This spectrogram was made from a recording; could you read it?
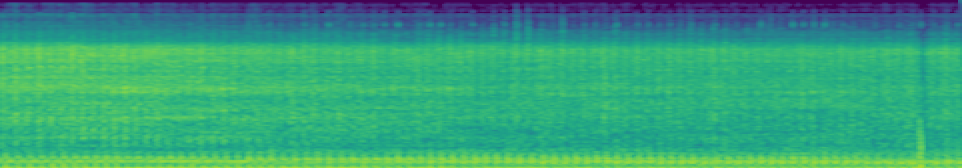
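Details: Twister motorcycle: a steady single-cylinder idle with a loose clattering tick over every beat, a mechanical clatter inside the engine whose source is undetermined.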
